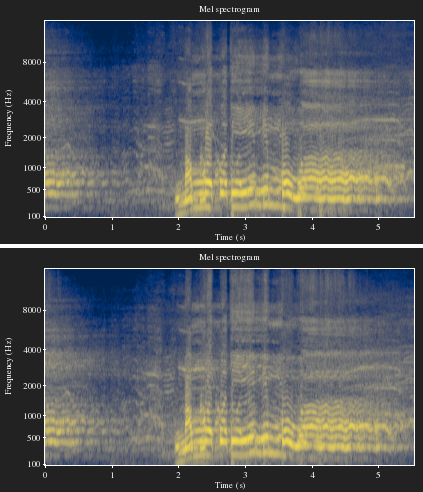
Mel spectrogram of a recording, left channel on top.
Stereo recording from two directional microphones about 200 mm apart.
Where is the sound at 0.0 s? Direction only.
35° right (ahead or behind).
